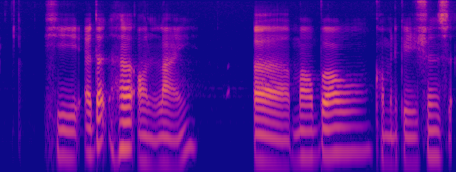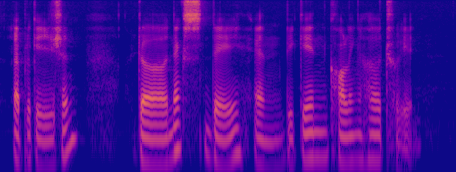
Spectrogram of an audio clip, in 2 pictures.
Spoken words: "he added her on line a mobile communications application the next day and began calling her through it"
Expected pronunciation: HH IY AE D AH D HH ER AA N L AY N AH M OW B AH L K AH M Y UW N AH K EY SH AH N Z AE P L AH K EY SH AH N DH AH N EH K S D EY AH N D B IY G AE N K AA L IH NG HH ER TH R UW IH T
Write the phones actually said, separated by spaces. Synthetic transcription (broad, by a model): HH IY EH D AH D HH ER AA N L AY N AH M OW B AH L K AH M Y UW N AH K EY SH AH N S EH P L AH K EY SH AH N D AH N EH K S D EY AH N B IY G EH N K AA L IH NG HH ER T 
